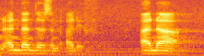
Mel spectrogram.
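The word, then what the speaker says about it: أنا: Ana, but it's pronounced ana. Anywhere in the Quran when a word comes like that just as ana, then it's going to be pronounced ana, na, ana.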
